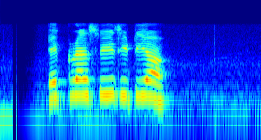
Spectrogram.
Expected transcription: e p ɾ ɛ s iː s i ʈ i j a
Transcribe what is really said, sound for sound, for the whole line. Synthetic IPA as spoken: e k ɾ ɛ s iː s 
